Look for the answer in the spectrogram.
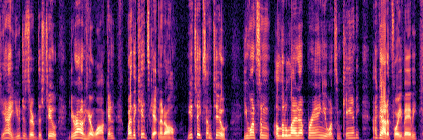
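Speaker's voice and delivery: high, sweet, coaxing voice to grown-up trick-or-treaters; sweet coaxing host. Retold or imitated. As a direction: sweetly urge adults to take candy, then croon "baby".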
